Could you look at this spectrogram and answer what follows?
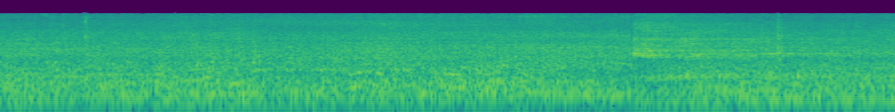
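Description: Steady vehicle noise, a continuous rumble with no clear speech; a faint higher whine joins about six seconds in.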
